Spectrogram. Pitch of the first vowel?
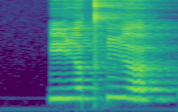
rising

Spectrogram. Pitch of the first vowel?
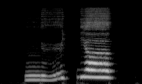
rising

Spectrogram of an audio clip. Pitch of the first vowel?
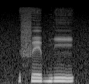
low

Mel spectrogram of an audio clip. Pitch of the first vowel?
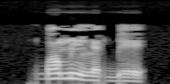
high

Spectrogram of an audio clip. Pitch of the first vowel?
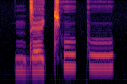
low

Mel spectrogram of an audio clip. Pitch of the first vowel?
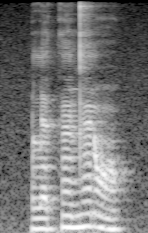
low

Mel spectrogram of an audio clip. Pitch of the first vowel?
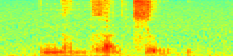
low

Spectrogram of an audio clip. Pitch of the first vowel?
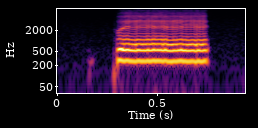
high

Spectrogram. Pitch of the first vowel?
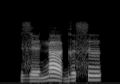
low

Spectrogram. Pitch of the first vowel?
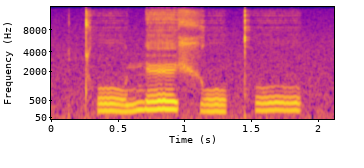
low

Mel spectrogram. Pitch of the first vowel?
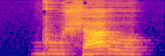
low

